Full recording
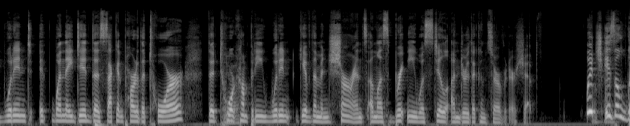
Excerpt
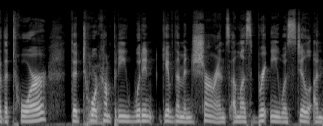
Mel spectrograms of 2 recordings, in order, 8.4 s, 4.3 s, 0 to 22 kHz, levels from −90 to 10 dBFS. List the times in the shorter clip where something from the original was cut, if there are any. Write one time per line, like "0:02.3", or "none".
none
